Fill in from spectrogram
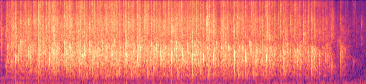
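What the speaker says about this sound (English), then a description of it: "I'd like to suggest a round of applause for all your generosity." A commencement crowd breaks into loud, sustained applause, dense clapping that holds steady for several seconds before fading out at the end.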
